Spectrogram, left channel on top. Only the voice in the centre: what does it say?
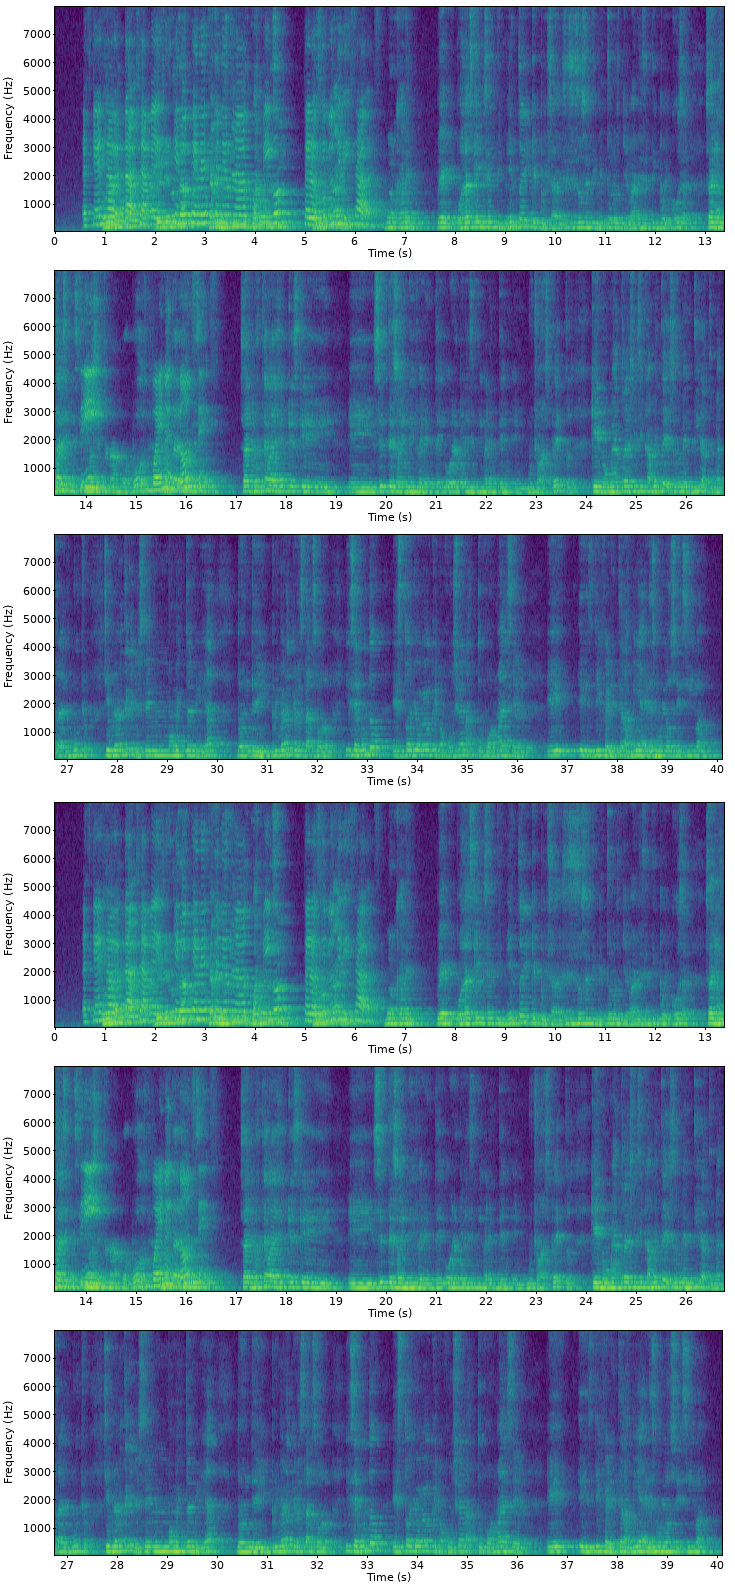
Es que es
la verdad, o sea, me
decís
que
no querés
tener
nada
conmigo,
pero
sí
me
utilizás.
Eh,
oh,
sí,
bueno,
entonces,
